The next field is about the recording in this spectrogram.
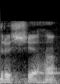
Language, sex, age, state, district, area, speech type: Sanskrit, male, 18-30, Karnataka, Chikkamagaluru, rural, read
